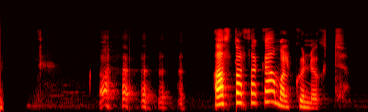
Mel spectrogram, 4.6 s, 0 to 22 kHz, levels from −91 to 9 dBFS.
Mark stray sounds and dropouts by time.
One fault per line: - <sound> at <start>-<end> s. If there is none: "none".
- laugh at 1.2-2.3 s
